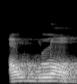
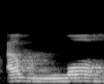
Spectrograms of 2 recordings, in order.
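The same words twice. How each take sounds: First: "Allah" mispronounced as "Aulo", a rounded "au" glide on the first vowel, said louder; wrong pronunciation demo. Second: "Allah" with a thick, full lam and an open "a" ending in "lo"; correct heavy lam. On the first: Teacher shows students the common mistake: "Allah" said as "Aulo". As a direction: deliberately mispronounce "Allah", sliding the a into au. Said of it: "Nah, salah". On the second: Teacher models the right way for students: "Allah" with heavy lam. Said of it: "Perhatikan, ya". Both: Shown as a demonstration.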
